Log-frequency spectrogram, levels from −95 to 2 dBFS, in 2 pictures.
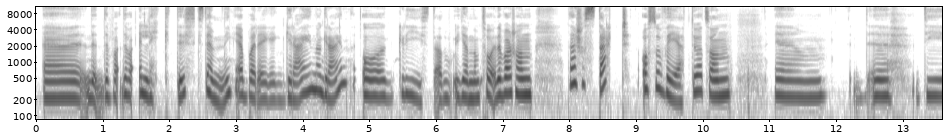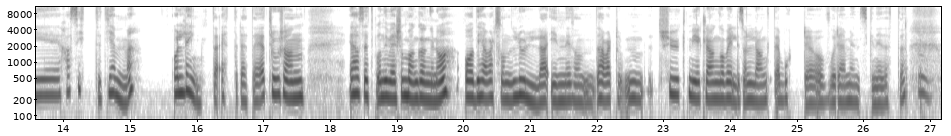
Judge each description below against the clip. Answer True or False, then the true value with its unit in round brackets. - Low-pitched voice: False (230 Hz)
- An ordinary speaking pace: True (170 wpm)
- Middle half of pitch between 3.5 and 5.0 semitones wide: False (2.9 semitones)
